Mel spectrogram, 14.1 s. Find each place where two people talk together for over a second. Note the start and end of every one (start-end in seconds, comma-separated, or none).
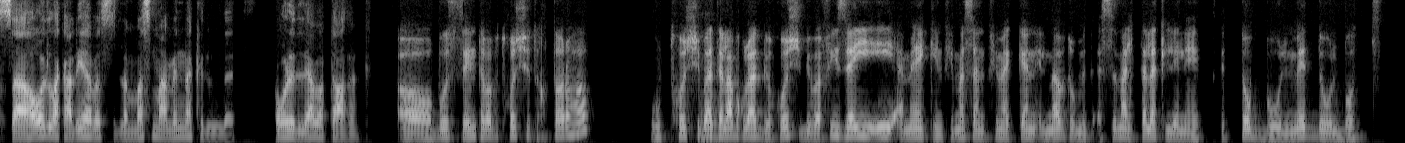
none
